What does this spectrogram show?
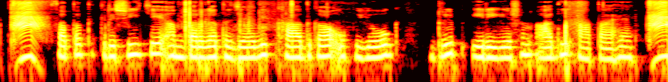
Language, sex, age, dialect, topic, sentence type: Hindi, female, 25-30, Garhwali, agriculture, statement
